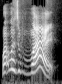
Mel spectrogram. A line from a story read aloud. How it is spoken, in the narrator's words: giggled Tallulah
